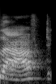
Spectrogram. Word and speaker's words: laughed: Although laughed is pronounced with a T sound at the end, it's not spelled with a letter T.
